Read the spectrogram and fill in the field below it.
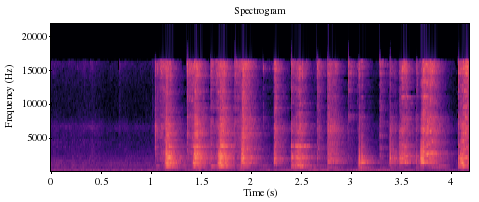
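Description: Dry food rustles and patters as it is shaken out onto a plate.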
